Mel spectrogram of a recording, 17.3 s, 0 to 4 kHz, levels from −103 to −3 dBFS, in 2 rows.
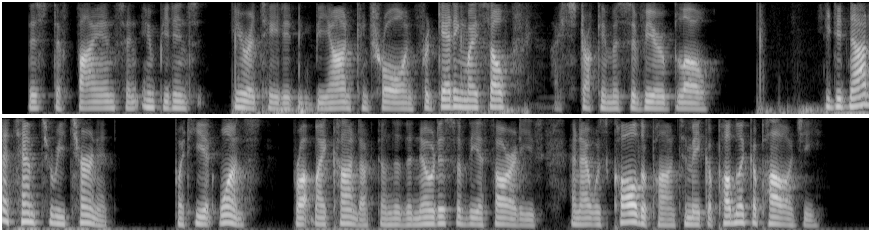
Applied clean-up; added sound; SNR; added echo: neural mask model DeepFilterNet 3.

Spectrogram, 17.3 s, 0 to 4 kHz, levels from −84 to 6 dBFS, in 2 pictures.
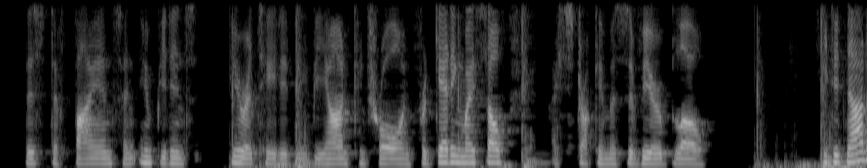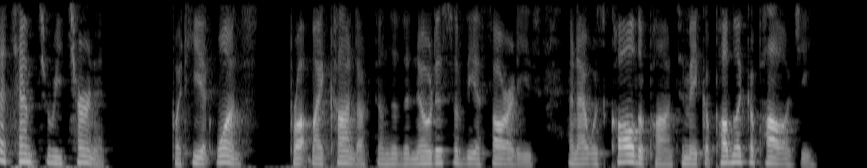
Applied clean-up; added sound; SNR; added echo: classical method Wiener filter.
